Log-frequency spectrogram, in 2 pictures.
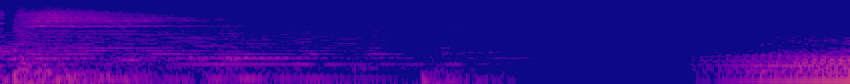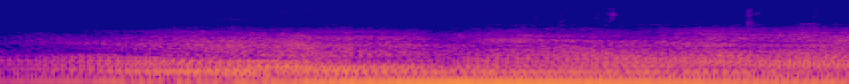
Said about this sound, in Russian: Аэродром под городом Энгельс – Самолеты беспрестанно взмывают вверх и также неустанно встречают взлетно-посадочную полосу.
